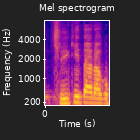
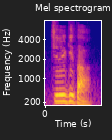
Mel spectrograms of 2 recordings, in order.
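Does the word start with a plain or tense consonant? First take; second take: plain; tense. First: The word starts with a plain consonant. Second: The word starts with a tense consonant. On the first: The speaker calls it right. "질기다라고 발음하는 경우가 더 드문" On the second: The speaker calls it wrong. "우리가 찔기다를 많이 발음하지만"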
